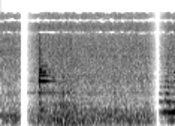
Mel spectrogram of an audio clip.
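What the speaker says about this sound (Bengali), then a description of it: "পেঁয়াজ দেখি হয়েছে নি, পাক্কার সময় ধরে তো কুক করলাম" Onions fry in a pan with a steady close sizzle and hiss, briefly cut off twice, with a soft stirring scrape and no talking.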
